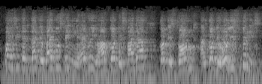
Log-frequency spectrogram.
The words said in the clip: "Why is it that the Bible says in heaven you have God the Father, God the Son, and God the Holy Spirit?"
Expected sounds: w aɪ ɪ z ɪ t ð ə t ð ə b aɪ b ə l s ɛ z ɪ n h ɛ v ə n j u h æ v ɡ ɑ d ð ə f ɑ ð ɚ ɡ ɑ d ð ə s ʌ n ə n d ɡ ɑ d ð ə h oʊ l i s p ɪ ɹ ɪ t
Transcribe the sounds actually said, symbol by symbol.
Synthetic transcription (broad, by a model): w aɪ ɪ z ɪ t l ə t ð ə b aɪ b ə l s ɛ ɪ n h ɛ v ə n j u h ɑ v ɡ ɑ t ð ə f ɑ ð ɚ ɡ ɑ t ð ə s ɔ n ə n ɡ ɑ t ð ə h oʊ l i s p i ɹ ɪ t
